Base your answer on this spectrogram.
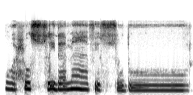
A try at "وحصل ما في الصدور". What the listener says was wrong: அந்த ரா வல்லினமா மெல்லினமா ரெண்டுமே இல்லாம உச்சரிக்கிறீங்க இப்ப. ராக்கு முன்னுக்குள்ளது சுக்கூன் இருந்தா அந்த ரா மெல்லினமா உச்சரிக்கணும்ன்றா சொன்னோம்.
